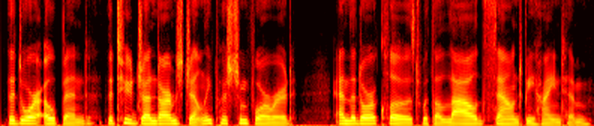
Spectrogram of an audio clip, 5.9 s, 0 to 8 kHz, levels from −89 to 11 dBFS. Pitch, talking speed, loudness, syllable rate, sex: 175 Hz, 200 wpm, -17 LUFS, 5.4 syllables/s, female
